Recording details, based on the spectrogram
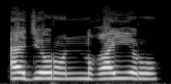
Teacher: ہم جیم کو ہلاتے ہوئے یہ کلمہ پڑھیں گے کیونکہ یہاں حکم القلقلہ ہوا · اس کے بعد کلمت غیر میں یہاں حرف الغین ہے، غین حروف الاظہار میں سے ہے لہذا جو کہ تنوین کی اصلیت نون ہوتی ہے تو ہم نون کو ظاہر کرتے ہوئے بغیر غنہ کی حکم کو ادا کریں گے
